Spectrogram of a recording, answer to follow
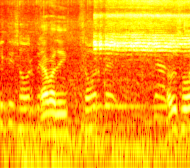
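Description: A vehicle horn gives one long, steady, high-pitched blast, starting a little over a second in.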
